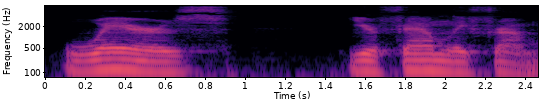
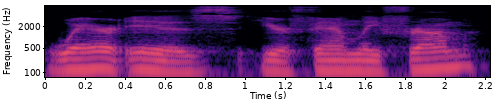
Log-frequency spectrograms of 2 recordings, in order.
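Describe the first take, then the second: First: The verb is contracted into one short syllable. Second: The verb is said in full as two words.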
